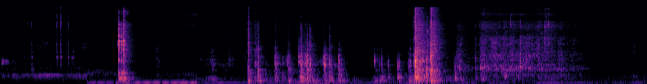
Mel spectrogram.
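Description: Hands working a Stylophone's metal stylus in a small glass ink bottle: a sharp click, then a run of clicks and knocks, then about a second of scratchy scraping near the end.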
